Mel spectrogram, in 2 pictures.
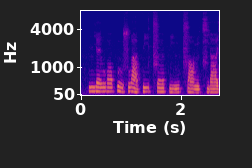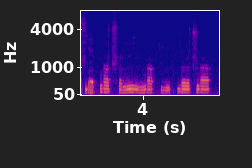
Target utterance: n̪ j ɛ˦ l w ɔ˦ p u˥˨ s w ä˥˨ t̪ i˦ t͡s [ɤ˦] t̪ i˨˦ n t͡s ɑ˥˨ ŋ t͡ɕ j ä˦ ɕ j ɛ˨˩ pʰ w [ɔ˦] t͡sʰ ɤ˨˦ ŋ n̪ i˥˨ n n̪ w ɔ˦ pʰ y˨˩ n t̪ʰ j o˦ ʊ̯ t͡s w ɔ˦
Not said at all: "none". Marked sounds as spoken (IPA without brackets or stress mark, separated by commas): ɤ˦, ɔ˦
